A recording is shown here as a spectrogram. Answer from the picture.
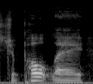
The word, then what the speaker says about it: Chipotle: She literally pronounces Chipotle. See, I was about to do it. It's Chipotle, but she pronounced Chipotle.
